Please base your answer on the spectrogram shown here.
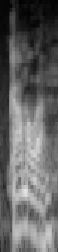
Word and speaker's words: Kamala: Panda thank you comma can you say it Kamala there you go why is that matter to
